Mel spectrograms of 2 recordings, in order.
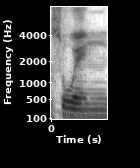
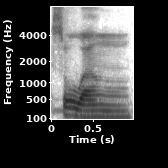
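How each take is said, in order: First: The vowel before the n leans toward e. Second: The vowel before the n is a plain a. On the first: The speaker calls it wrong. "Bukan suweng gitu ya" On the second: The speaker calls it right. "Tapi suwang qol"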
